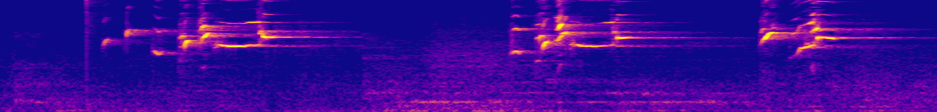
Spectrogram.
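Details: Goldfinch performing copia malaga training song, three bright twittering phrases with ringing liquid trills, about a second apart, with a soft low murmur in a gap.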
